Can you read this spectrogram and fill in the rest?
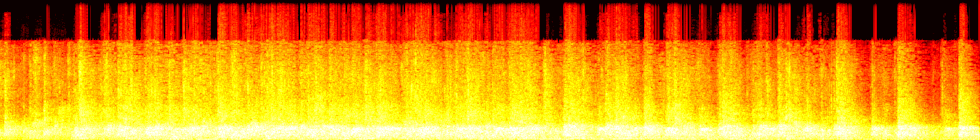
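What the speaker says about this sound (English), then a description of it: "I think we should just give him a quick round of applause" Audience at a film screening applauding the writer and director, loud, dense and continuous clapping close by that keeps going for the whole stretch, with no talk over it.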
